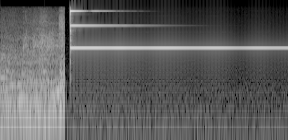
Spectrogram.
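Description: Faint room noise, then about half a second in a single bright bell-like ding that rings on one steady high tone for about two seconds. All other sound cuts out completely while it rings: a ding sound effect added in editing.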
